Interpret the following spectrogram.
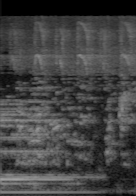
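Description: The closing chord of a piece on an electronic keyboard, held and fading out over about a second and a half.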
